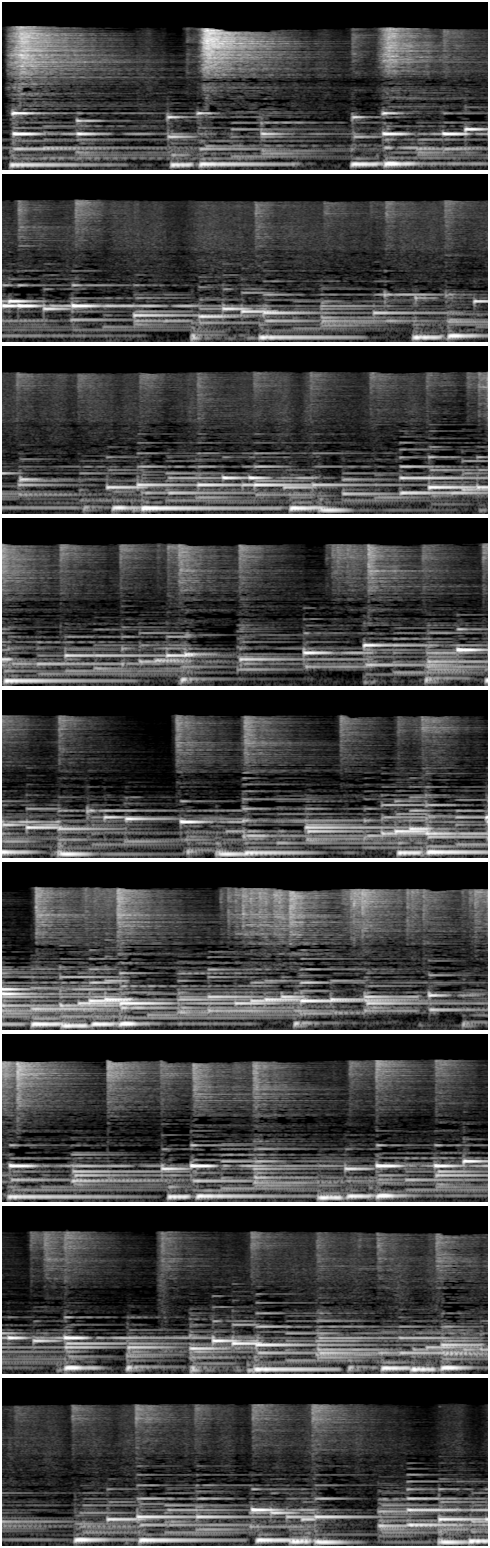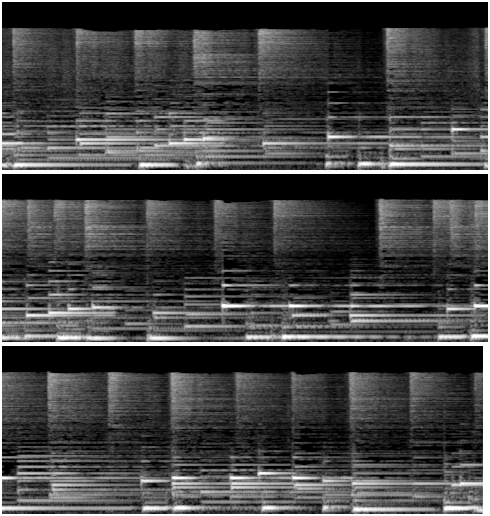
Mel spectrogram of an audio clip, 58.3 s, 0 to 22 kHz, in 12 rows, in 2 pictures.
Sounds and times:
Music: 0:00.0 - 0:58.2.

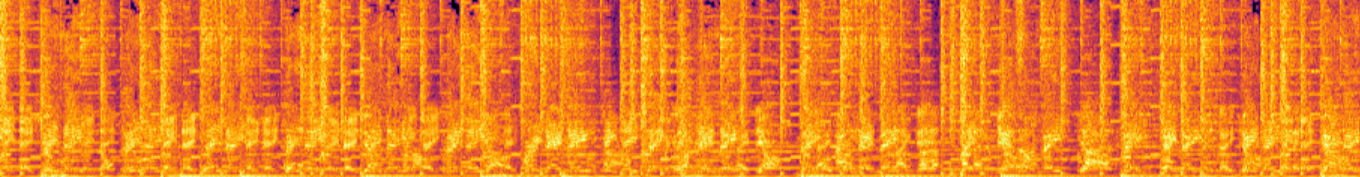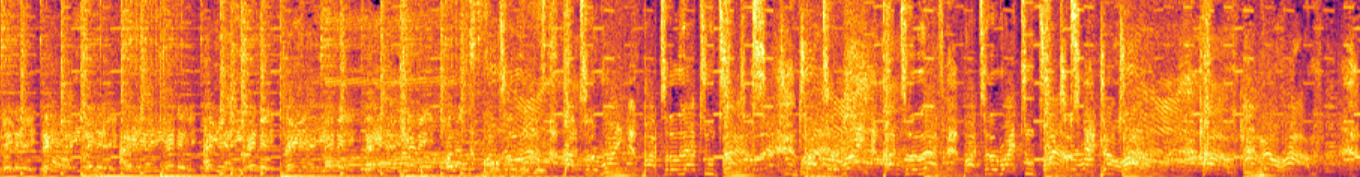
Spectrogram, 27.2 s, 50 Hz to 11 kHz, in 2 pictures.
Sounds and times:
Music: 0:00.0 - 0:27.2.

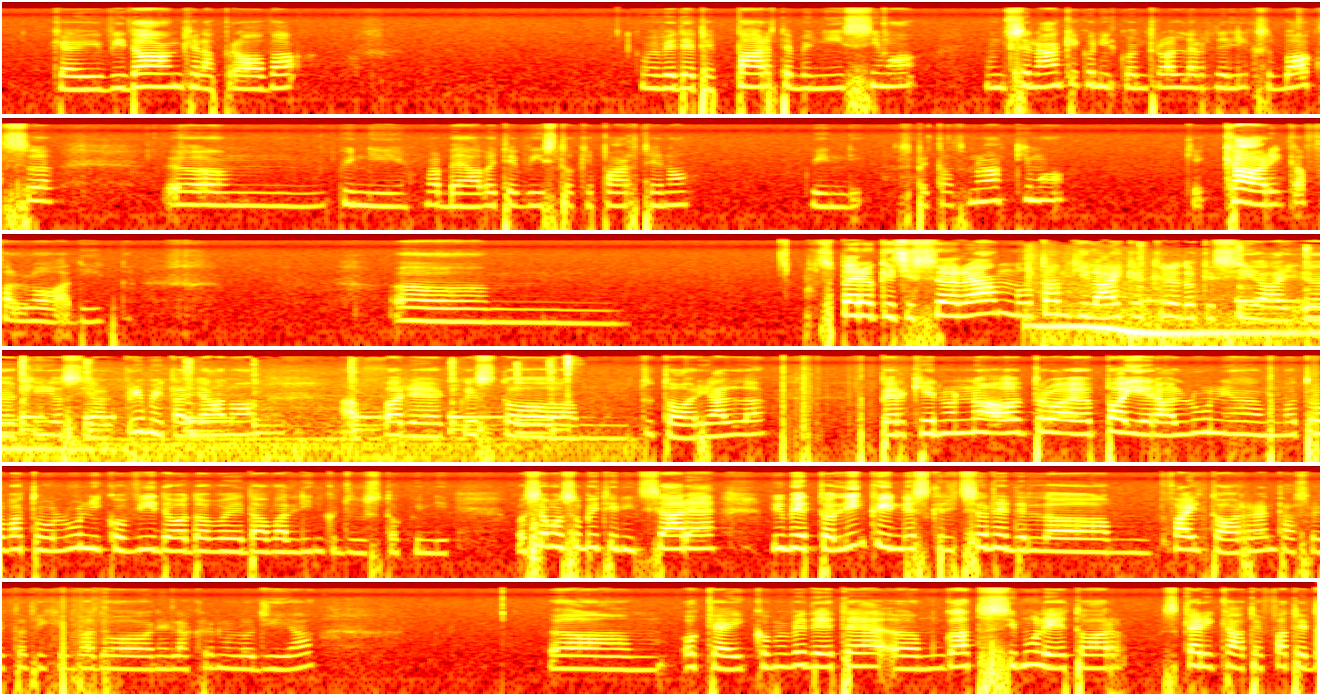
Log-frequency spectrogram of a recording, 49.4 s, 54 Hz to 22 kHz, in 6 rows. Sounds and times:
Speech: 0:00.3 - 0:01.9, 0:03.9 - 0:08.6, 0:09.2 - 0:12.6, 0:13.3 - 0:14.9, 0:15.6 - 0:17.3, 0:18.9 - 0:20.4, 0:21.4 - 0:29.5, 0:30.2 - 0:43.2, 0:44.6 - 0:49.4.

